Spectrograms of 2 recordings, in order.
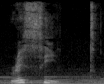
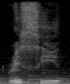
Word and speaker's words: receipt: letter in this word and the last word is recite i will not pronounce letter p so it will be recite so let's read these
